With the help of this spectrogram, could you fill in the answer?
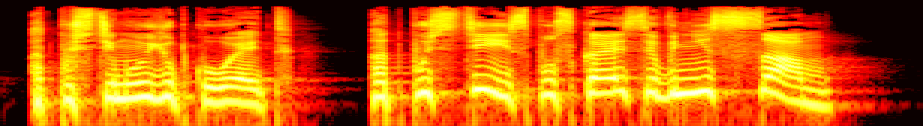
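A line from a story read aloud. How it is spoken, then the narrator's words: Angry shout. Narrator (Russian): она сердито крикнула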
